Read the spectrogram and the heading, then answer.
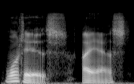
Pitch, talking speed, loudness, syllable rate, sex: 95 Hz, 180 wpm, -17 LUFS, 4.4 syllables/s, male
